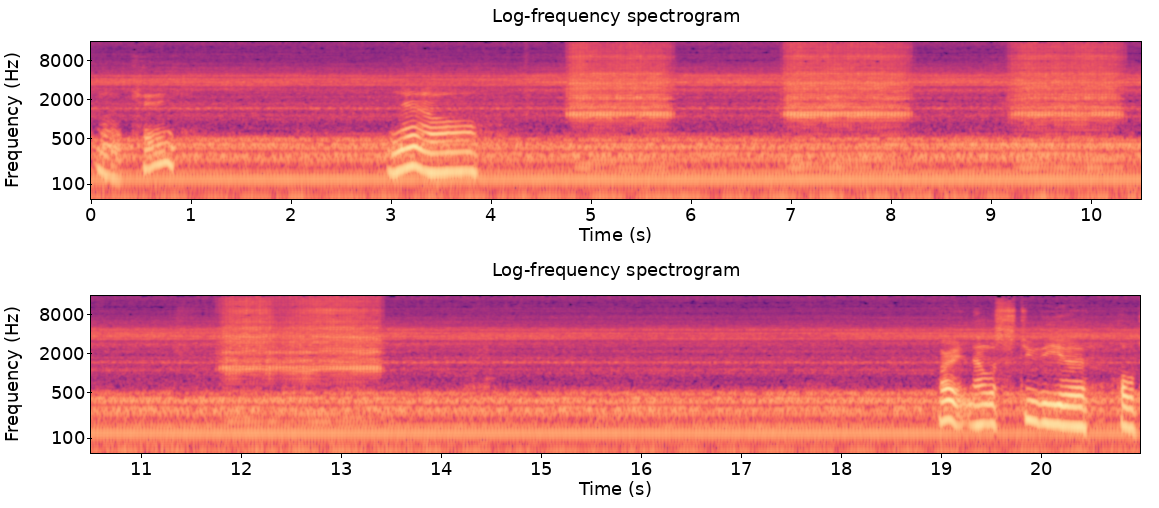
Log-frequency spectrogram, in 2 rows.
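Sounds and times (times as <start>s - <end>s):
polishing buffer motor running: 0.0s - 20.9s
chain rasping on buffing wheel: 3.1s - 6.0s, 6.8s - 8.4s, 9.1s - 10.6s, 11.4s - 13.6s.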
